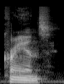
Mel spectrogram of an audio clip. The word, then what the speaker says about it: crayons: going to be crazy we do it differently we give it one syllable crayons okay so i'm gonna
